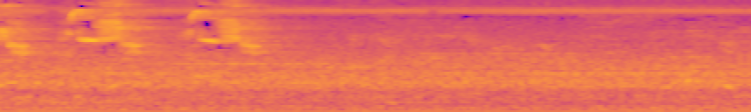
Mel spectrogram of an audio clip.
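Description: Black-collared Starling giving two harsh, scratchy calls about half a second apart, then quiet over a steady background hum.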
